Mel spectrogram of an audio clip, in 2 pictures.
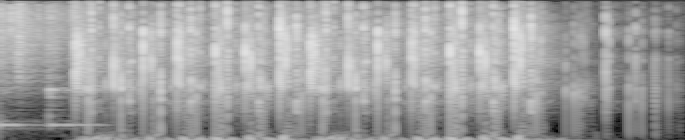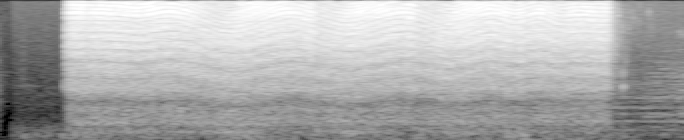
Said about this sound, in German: Sein Gift ist ätzend. Achtung, Chef, er sprüht.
